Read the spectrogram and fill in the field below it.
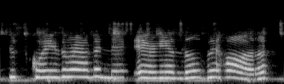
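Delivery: put-on urging girlfriend. Faith urging.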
